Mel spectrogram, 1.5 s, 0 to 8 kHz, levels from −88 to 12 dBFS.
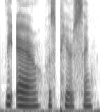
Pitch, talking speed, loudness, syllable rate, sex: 180 Hz, 160 wpm, -19 LUFS, 4.4 syllables/s, female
